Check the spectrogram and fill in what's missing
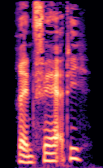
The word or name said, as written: renfærdig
